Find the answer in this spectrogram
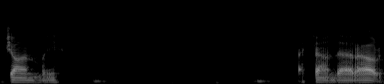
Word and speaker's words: Zhongli: we go with Not that for a Zhongling. gift? Not John Lee. It's John Lee. That's his name, John Lee. It's not Zhong Li. It's John Lee.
